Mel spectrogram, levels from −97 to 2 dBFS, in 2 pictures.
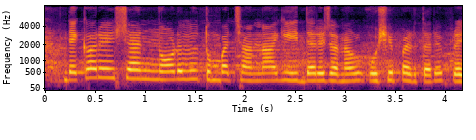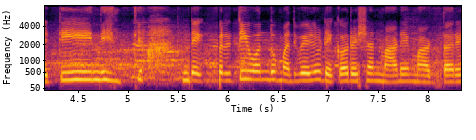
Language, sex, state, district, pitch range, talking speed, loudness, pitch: Kannada, female, Karnataka, Shimoga, 225-260 Hz, 95 wpm, -13 LUFS, 240 Hz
